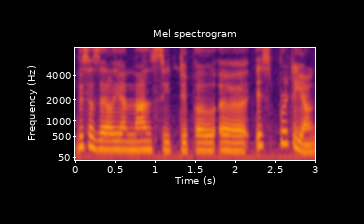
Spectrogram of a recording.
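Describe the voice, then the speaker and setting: A woman speaks with a Polish accent. Her pace is fairly slow and her pitch fairly low. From Poland. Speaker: gardening youtuber. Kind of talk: casual tutorial. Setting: outdoors in garden. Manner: halting, frequent fillers.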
